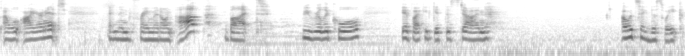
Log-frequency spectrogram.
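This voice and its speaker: Chatty Southern American woman, noisy home recording. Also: on the low side. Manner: chatty, rambling, slangy. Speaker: book and craft vlogger. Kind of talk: casual vlog chat.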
